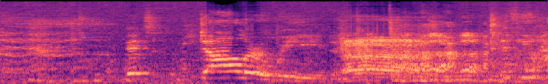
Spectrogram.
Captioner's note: laugh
